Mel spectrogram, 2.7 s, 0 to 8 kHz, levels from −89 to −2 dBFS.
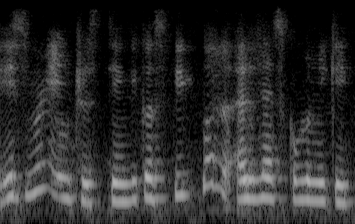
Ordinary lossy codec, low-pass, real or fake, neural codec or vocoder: Opus, 32 kbps; 7.2 kHz; fake; codec, 16 kHz, about 1 kbps, DyCAST, with the encoder's durations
